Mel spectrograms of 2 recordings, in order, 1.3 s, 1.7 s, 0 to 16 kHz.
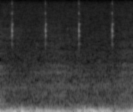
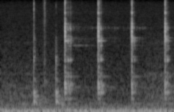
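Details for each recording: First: Bobcat Delphi common-rail injector on a bench test kit at 5,000 psi: only faint, evenly spaced solenoid ticks with no spray burst. The injector is not firing and is stuck closed. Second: Bobcat common rail injector on a bench tester set to the Denso pattern after a 4000 psi leak test: crisp, evenly spaced clicks about three a second, louder than the Delphi; healthy injector firing, frequency adjustable.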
